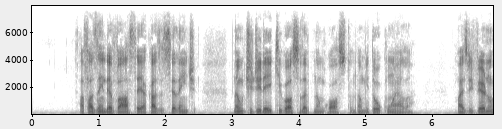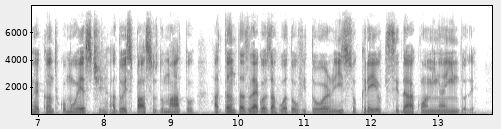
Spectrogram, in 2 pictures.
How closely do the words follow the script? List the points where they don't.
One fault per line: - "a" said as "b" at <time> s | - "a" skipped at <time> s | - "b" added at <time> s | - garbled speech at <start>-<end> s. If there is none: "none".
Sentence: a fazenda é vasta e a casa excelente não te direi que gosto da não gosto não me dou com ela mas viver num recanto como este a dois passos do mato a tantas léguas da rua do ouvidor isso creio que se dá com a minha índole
none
